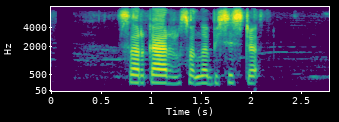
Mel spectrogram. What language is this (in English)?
Nepali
